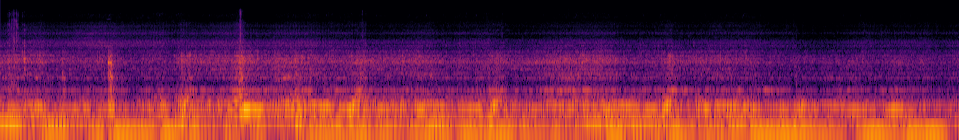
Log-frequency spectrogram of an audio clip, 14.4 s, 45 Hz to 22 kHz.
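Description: BMW E30 325i race car's straight-six engine running at low revs, heard from inside the cabin as the car crawls along at walking pace, with small rises and falls in engine speed. A few sharp clicks come in the first few seconds.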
